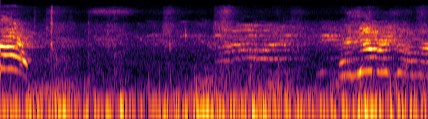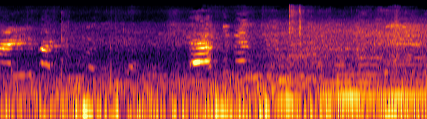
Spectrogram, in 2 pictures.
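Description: Children's high voices calling and shouting to each other during a game, over a low steady rumble. Background music with a held note comes in near the end.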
